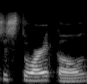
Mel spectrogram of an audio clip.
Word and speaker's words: historical: here so historic historic if it becomes historical you say historical historical historical okay the stressful still in tor historical or historic then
